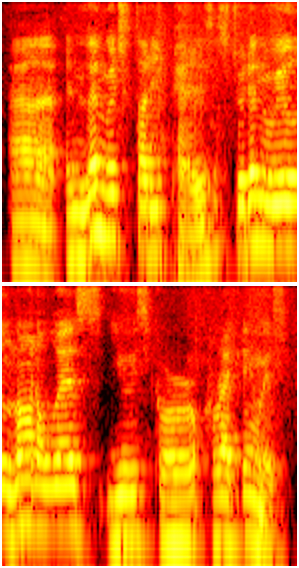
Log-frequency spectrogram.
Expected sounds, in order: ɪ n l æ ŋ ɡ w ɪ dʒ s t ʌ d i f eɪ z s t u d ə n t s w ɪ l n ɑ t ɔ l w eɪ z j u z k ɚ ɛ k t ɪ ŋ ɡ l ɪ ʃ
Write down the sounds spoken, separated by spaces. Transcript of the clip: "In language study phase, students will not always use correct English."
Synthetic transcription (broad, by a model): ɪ n l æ ŋ ɡ w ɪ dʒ s t ʌ d i p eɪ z s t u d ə n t w ɪ l n ɑ t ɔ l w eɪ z j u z k ɚ ɛ k t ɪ ŋ ɡ l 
